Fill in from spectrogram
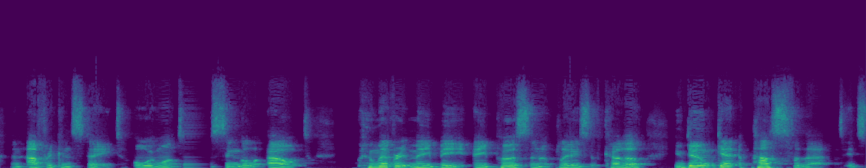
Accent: United Kingdom; I remember, Mark, growing up in the United Kingdom

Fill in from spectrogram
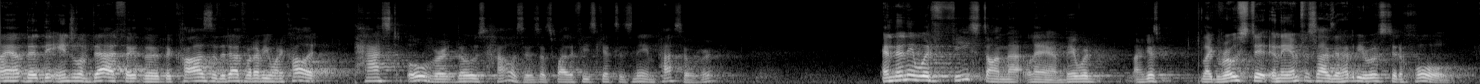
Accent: United States; I'm an American reading scriptures which were very much rooted in Jewish culture, so I miss a lot.

